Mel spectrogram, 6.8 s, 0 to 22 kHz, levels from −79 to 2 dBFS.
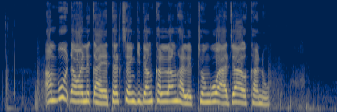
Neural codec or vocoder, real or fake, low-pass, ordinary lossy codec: none; real; none; none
